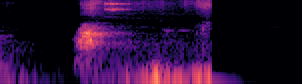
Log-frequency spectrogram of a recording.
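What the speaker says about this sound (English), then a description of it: "doggies were barking" A dog gives one short, close bark burst that ends abruptly, followed by silence.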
